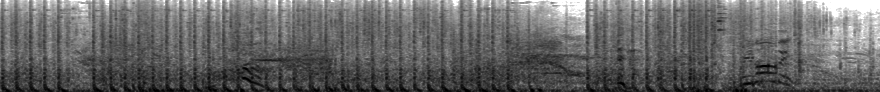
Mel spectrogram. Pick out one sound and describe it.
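A zombie shrieks as it charges.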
